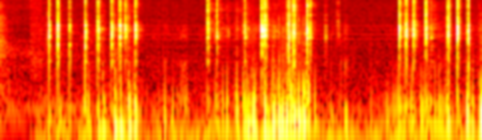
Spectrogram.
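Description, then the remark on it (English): Keys jingle in three quick shaken bursts, a cluster of bright metallic clinks and rattles with short pauses between, no talking. “I've got keys that jingle, jangle, jingle.”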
